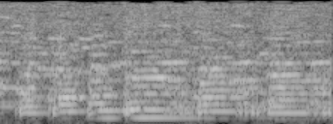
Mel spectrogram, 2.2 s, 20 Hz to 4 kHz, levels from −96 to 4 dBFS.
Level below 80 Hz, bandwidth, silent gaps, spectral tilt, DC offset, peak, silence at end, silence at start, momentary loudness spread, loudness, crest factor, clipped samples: -60 dBFS; 4 kHz; none; -8.5 dB/octave; under 0.1%; -6 dBFS; 0 s; 0 s; 1 LU; -20 LUFS; 14 dB; under 0.1%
